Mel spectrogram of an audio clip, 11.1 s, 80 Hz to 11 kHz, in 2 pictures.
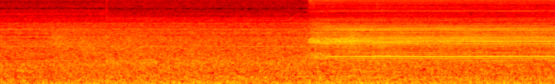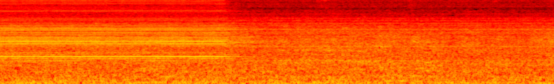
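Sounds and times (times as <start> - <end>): assembly plant machinery noise: 0.0 - 11.0.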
